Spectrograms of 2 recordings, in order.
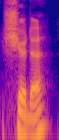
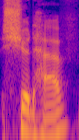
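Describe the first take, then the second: First: The words run together, with 'have' reduced to 'uh'. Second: Both words are said clearly, with 'have' fully pronounced. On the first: "It just kind of become shoulda" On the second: "where we always try and enunciate, those words"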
